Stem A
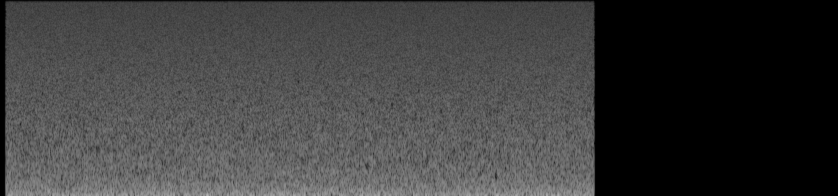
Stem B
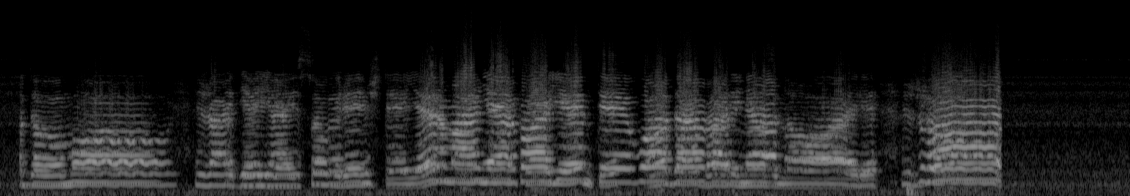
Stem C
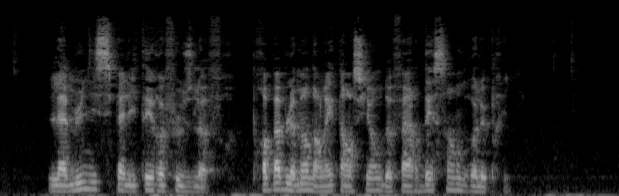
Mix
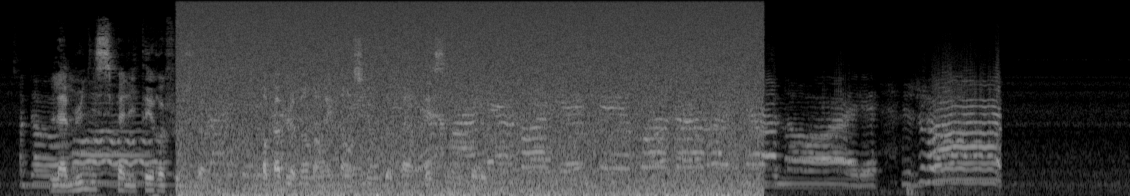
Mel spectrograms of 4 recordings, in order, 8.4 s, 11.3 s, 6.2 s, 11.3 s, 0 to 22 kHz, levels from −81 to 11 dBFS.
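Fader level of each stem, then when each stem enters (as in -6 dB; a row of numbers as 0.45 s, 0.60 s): -1.5 dB, 0.0 dB, -3.5 dB; 1.70 s, 0.00 s, 0.00 s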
